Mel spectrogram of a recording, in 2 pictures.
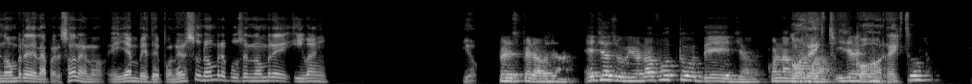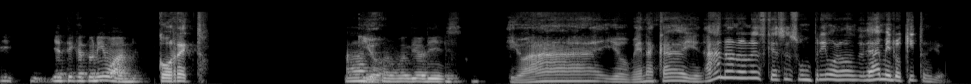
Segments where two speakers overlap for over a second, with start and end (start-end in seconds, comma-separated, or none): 7.9-9.2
